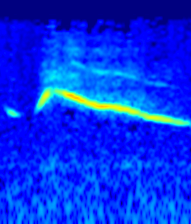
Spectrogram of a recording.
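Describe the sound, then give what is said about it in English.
A single clear whistle from a person, starting with a short low note, then a long tone that slides gradually downward and fades, fairly loud with no talking. “That was me whistling.”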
